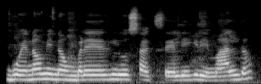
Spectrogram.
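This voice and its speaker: In a dry recording, a woman's fairly high, warm voice keeps a steady tone at a measured pace. She's in her fifties, from Guainía, with a Colombian accent, and she's sharing casual personal memories in an interview, vividly told with diminutives and sound words.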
